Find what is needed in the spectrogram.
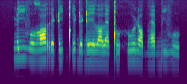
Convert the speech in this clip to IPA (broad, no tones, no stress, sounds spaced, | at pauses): ɳ i v o ɣ ɒ r e ʈ i ǃʼ i ɖ e ɖ e l ɒ l æ ǃ u h u ɳ ɒ bʱ æ b i v u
